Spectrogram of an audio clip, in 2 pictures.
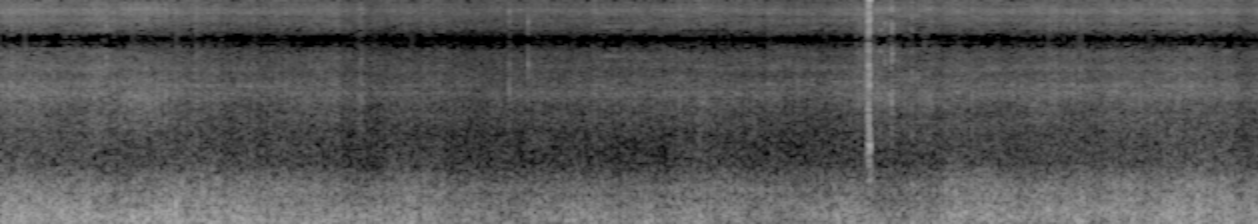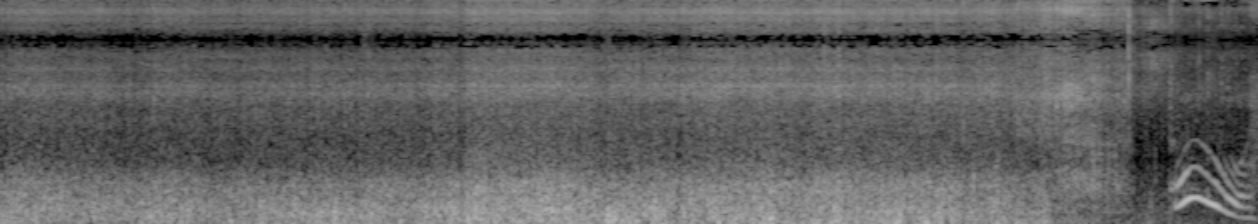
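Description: Wind rushes and buffets against a helmet microphone as a mountain bike speeds downhill.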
